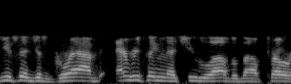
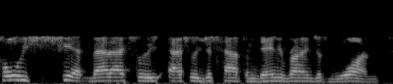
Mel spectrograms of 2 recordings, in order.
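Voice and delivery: normal talking voice

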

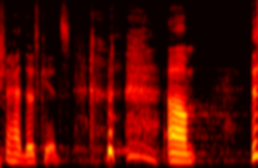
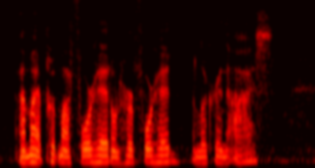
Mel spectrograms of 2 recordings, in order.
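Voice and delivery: hushed, lowered, very soft voice; 4 semitones lower, 12 dB quieter than usual. Parent showing how they speak to their daughter, in a lowered voice. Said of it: "I might lower my voice like this".

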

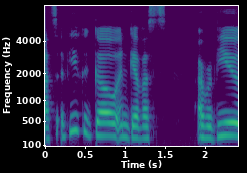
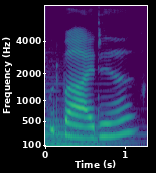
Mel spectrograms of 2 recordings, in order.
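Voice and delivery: very formal put-on voice. Trying out voices for a listener, doing a very formal voice. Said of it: "I could do very formal".

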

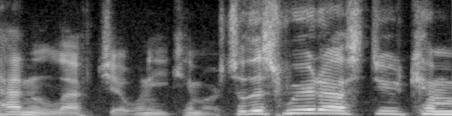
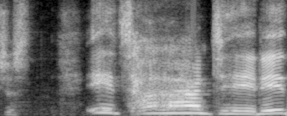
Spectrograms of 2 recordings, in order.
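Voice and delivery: mock drunken yelling, much higher; 6 semitones higher, 8 dB louder than usual. Telling a story about a friend's belligerent boyfriend on a bridge, retelling a drunk guy's yell. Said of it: "he's running up and down this bridge yelling like".

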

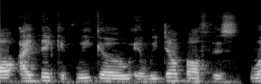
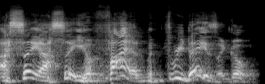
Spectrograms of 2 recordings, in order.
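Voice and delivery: cartoon rooster voice with swooping, swinging pitch; 4 semitones higher than usual. Joking that the impression turned into a cartoon: Foghorn Leghorn voice. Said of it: "Denzel turned into Foghorn Leghorn".

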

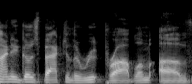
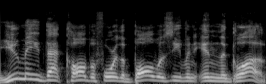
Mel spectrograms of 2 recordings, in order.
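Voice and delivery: put-on very high, shrill, accusing yell; 10 semitones higher than usual. Retelling how a coach yelled at the umpire over a call: imitating a coach yelling. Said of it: "he starts yelling at me".

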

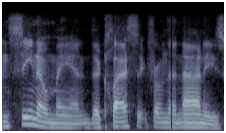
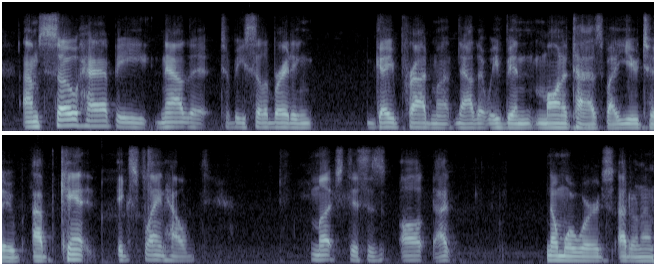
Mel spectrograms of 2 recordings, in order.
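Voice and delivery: plain

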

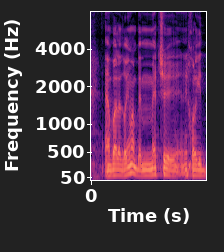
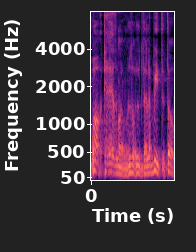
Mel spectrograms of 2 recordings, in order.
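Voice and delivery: mock eager, high, excited childlike thrill; 6 semitones higher than usual. Recalling jumping on his chair when a story came together in editing, childlike excitement. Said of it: "אני כזה קופץ על הכיסא בהתרגשות כמו איזה ילד".

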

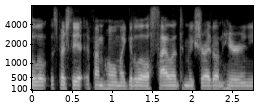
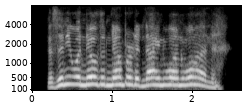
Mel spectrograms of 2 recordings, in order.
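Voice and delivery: very high, shrill, frantic, panicked yelling; 13 semitones higher, 8 dB louder than usual. Retelling how a panicking woman yelled while holding her house phone, retelling a panicked yell. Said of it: "and is yelling".

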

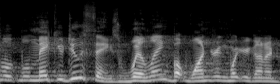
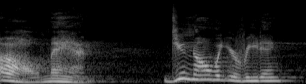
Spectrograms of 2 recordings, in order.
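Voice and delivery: put-on caring, understanding, empathetic, sympathetic tone; 5 dB quieter than usual. Imagining Philip asking the chariot reader a question, put-on empathetic tone. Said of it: "Maybe he was empathetic".

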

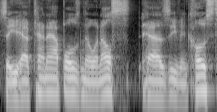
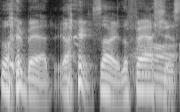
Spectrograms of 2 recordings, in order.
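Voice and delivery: talking through laughter; 4 dB louder than usual. Apologizing for interrupting a game explanation: laughing while talking. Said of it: "I'm still laughing about Peter Pan".

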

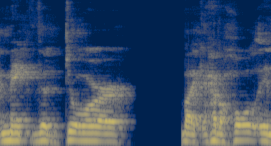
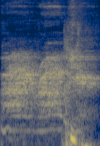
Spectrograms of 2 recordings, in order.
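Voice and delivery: whispered, whispering. Voicing a character saying goodbye through a door: whispering. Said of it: "I just whispered to the door".

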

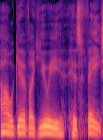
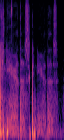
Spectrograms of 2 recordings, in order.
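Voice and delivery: very quiet, breathy, barely-there whisper. Speaker whispers into the mic so the other person can't hear the answer; whispering. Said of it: "So I'm going to whisper it".

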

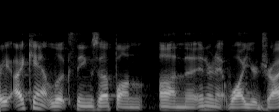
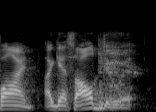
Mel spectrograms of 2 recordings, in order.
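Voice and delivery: put-on stern scolding tone; 4 dB louder than usual. Retelling how they answer a device while in the car, mock-scolding like to a child. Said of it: "You're scolding it like a child".

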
